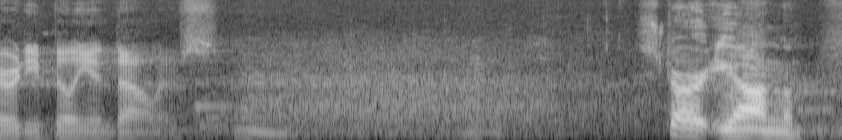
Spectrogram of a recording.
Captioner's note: laughter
